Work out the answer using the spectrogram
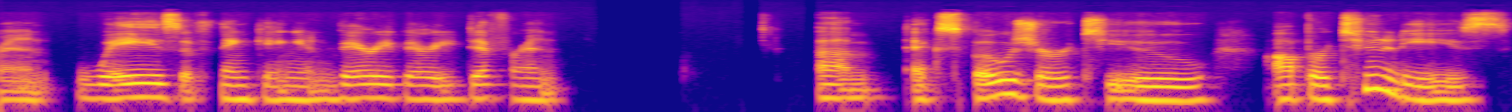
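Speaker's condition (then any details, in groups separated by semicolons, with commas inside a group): No condition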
